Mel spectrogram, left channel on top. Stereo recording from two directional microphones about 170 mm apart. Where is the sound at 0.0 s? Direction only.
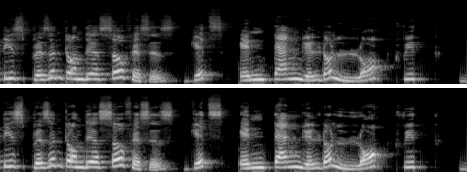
20° right (ahead or behind).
